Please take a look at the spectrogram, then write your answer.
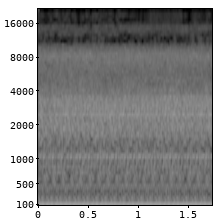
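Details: Widebeam canal narrowboat diesel engine at a deep, even, steady idle with no misses or knocks, after a non-start was traced to a 25 amp blade fuse, thought to be for the starter relay; it now runs sweetly.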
